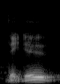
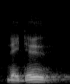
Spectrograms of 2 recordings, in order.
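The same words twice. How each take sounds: The two takes are said the same way.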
